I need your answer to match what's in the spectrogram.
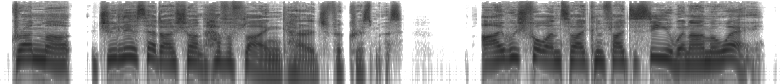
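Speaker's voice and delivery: put-on high, eager little boy voice; excited little boy pleading with grandma; child James. A narrator's reading. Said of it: "said James".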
